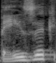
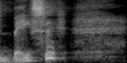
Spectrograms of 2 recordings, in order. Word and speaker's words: basic: you're telling me that it's not basic it's basic and then she said yeah and then she went on to explain to me that usually in English nouns and adjectives that have the letter s are pronounced with an S sound so the word basic is an adjective so the S there has the S sound basic now words in English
